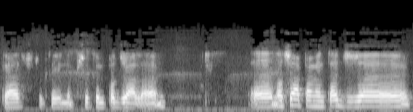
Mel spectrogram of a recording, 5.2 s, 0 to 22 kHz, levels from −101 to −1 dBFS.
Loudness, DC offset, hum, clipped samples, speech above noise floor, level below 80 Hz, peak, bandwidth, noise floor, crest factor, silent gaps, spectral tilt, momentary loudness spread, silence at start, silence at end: -14 LUFS; under 0.1%; none; under 0.1%; 32 dB; -52 dBFS; -2 dBFS; 5.2 kHz; -45 dBFS; 12 dB; none; -7.5 dB/octave; 10 LU; 0 s; 0.05 s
